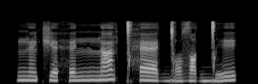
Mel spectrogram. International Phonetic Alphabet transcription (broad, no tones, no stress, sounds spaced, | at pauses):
ŋ ɛ̃ t͡ʃ ɛ h ɛ nː ã ǀʰ æ ɡ͡ǀ ʏ zˤ i ɡ͡ǀ e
